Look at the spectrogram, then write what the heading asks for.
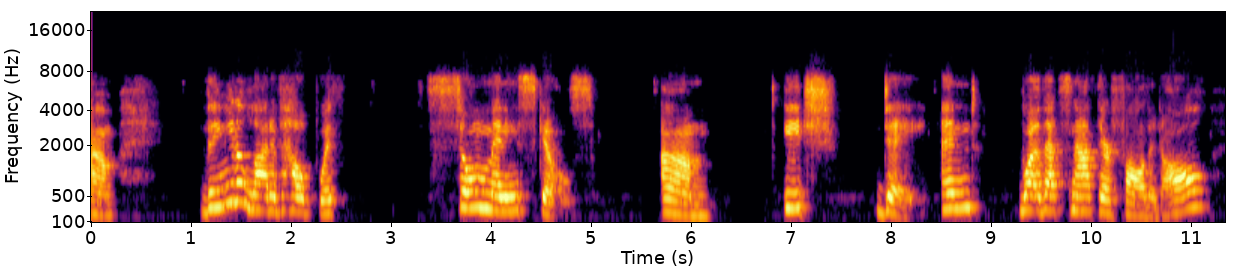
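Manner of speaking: ordinary talk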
